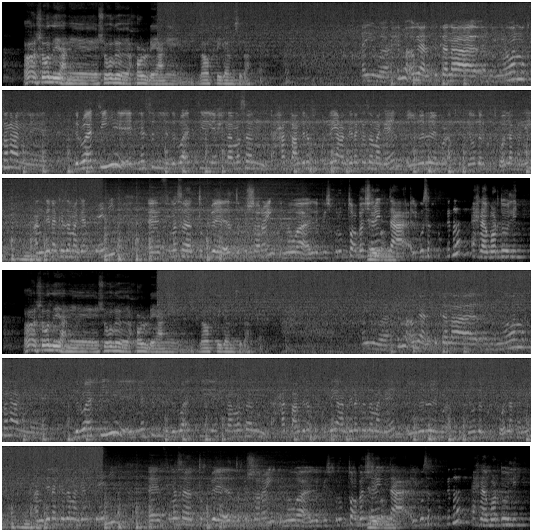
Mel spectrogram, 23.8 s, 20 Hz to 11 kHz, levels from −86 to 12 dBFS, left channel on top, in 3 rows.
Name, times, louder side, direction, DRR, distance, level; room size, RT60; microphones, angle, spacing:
voice 1, 0.3-3.7 16.1-16.5 21.3-21.8, left 1 dB, 20° left, 10 dB, 0.9 m, -29 dB
Bathtub (filling or washing), 2.3-17.4, right 5 dB, 15° right, 0.8 m, -42 dB
Train, 2.8-2.9 3.1-21.5, left 3 dB, 55° left, 0.9 m, -39 dB
sound 1, 4.2-11.9, right 3 dB, 75° right, 4.7 m, -53 dB
voice 2, 5.4-23.6, left 4 dB, 75° left, 5 dB, 1.6 m, -32 dB
27.0 x 25.0 x 8.8 m, 1.5 s
head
